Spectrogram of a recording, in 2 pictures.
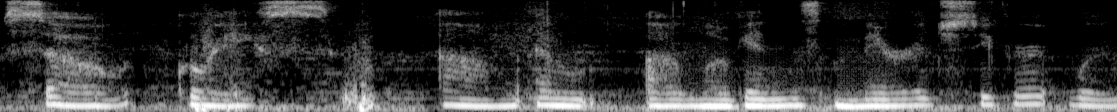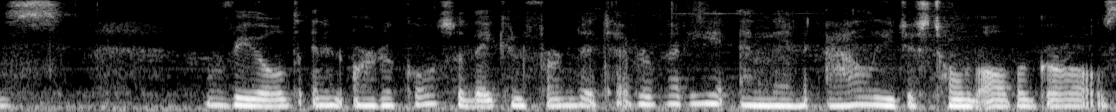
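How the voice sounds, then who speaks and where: A woman speaks in a fairly low pitch with a dark, mellow tone. Her voice is somewhat breathy, with ordinary pitch variation. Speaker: booktube reading vlogger. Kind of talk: casual reading vlog. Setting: at grandma's house. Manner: excited, animated; soft-spoken, talking quietly.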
